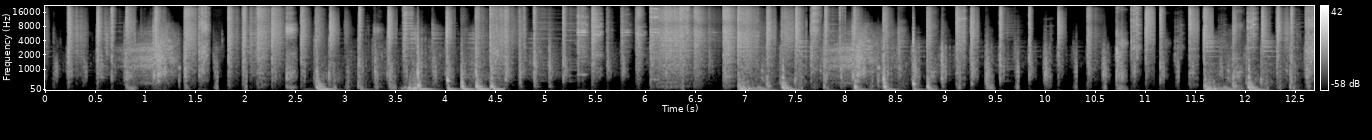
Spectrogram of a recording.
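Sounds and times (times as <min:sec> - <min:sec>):
drum music: 0:02.6 - 0:04.8, 0:06.9 - 0:09.0, 0:11.6 - 0:12.6.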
